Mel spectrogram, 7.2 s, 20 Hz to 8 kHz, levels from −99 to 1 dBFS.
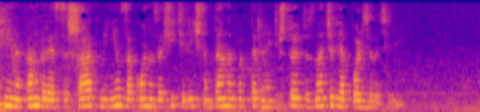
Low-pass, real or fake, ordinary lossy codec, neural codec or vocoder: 7.2 kHz; fake; MP3, 32 kbps; codec, 16 kHz, 6 kbps, DAC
